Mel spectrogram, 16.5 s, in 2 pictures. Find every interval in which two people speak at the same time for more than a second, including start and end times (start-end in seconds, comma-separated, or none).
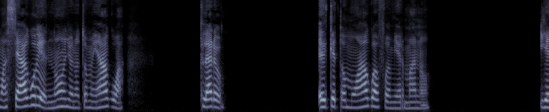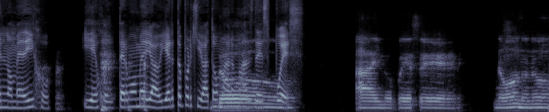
11.4-12.8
